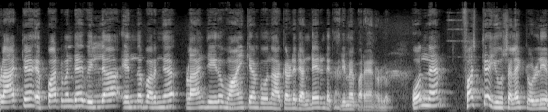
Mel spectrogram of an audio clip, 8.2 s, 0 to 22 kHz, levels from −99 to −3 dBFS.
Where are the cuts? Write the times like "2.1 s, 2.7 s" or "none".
none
